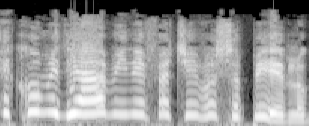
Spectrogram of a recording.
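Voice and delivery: shrill, swooping, very loud, high yell. A man answering those blaming him for the invitation, shouted. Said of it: "gridò Frank".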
